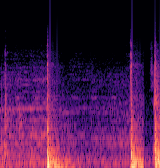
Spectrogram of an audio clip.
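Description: Drum kit played during a band's sound check, heard as the venue door opens: a single hit about half a second in, then two hits close together near the end.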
